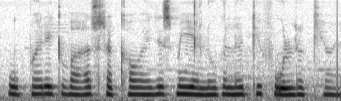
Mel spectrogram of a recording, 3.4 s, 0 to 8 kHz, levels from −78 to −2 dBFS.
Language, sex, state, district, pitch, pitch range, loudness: Hindi, female, Haryana, Charkhi Dadri, 210 Hz, 200-215 Hz, -14 LUFS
